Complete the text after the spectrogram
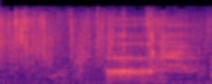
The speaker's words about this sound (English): You hear the pages turning.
